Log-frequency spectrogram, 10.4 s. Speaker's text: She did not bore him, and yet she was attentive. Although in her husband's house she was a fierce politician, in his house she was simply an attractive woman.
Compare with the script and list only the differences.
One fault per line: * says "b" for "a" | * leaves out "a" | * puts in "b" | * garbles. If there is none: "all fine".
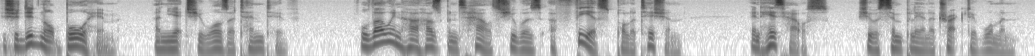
all fine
